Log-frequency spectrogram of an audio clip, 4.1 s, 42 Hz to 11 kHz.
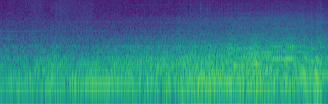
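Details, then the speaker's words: Alfa Romeo late-80s sports car on 16-inch wheels driven on the road: smooth, even, "creamy" low V6 rumble with steady road and wind noise, no knocks or misses; normal engine running while driving. "I don't really care when the engines this this creamy because it is such a creamy"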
